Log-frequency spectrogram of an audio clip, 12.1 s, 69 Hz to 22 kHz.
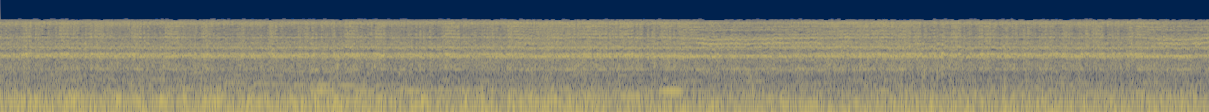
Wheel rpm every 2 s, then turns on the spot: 170, 170, 170, 160, 170, 160.
none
